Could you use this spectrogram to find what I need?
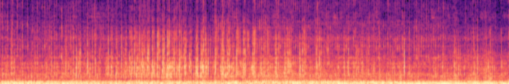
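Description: A kart engine buzzes loudly up close, revving higher as it speeds up.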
